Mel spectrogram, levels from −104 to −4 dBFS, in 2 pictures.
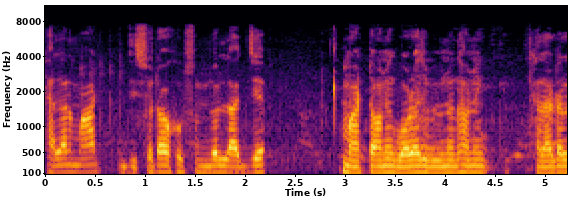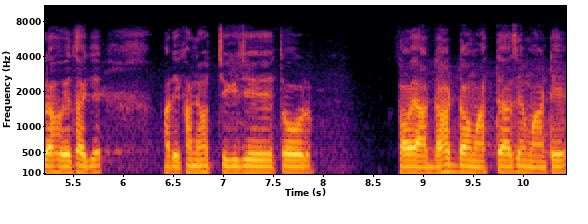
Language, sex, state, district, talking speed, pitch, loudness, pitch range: Bengali, male, West Bengal, Paschim Medinipur, 165 wpm, 120 Hz, -17 LUFS, 115-125 Hz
